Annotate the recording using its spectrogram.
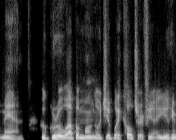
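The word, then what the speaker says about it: Ojibwe: as an adult man who grew up among Ojiway culture.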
